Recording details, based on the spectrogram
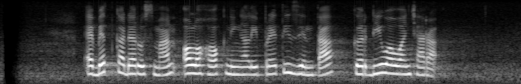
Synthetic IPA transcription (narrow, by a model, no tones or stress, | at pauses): ʔɛbɛt̪̚kadaɾusmanɔlɔɦɔkniŋalipɾɛt̪izint̪akɨrdiwawaɲt͡ʃaɾa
